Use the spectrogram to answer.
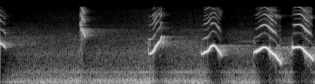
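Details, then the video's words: White-rumped shama song in the ngerol and nembak fill style, used to prompt other birds to sing. Sparse, clear whistled notes, each rising and then falling, come every half second or so over a faint hum. "MURAI BATU GACOR MANCING BURUNG LAIN BUNYI‼️ MATERI ISIAN NGEROL NEMBAK IRAMA LAGU LENGKAP"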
